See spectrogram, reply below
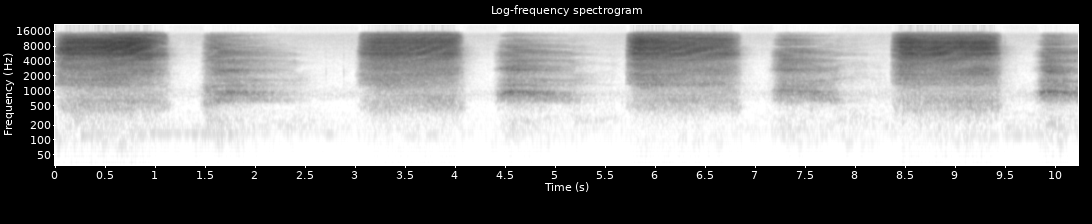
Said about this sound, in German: Und jetzt atmen wir vollkommen aus, sodass der letzte Hauch Luft aus der Lunge rausgedrückt wird. Und jetzt atmen wir durch den Mund ein, erst in den Bauch, dann hoch in die Brust.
